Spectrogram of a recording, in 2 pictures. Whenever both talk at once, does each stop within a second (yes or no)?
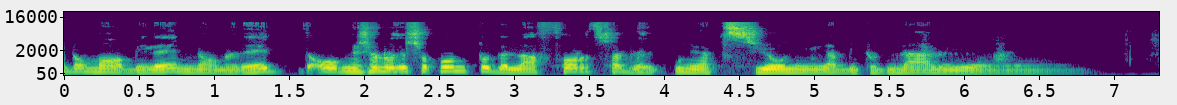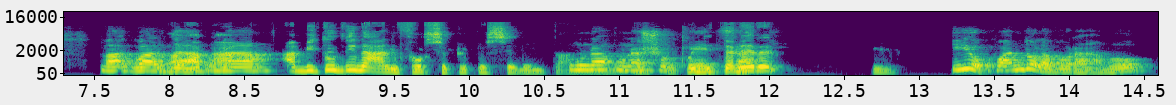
no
